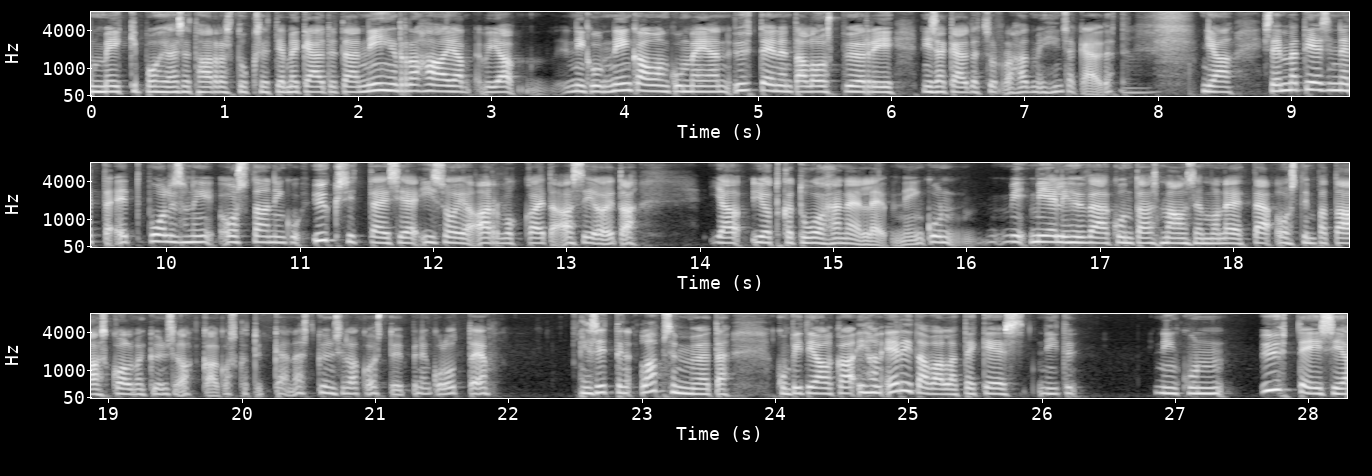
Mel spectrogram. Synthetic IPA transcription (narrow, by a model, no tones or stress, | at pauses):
mmeikːipohjɑiset̪hɑrːɑst̪ukset̪jɑmekæyt̪et̪æːnniːhinrɑɦɑːjɑjɑniːŋkunniːŋkɑuwɑŋkummeijænyht̪einent̪ɑlouspyøriːniːnsækæyt̪æt̪surrʔɑ̰hɑt̪mihinsækæ̰yt̪æt̪jɑsemmæt̪iesinet̪ːæ̰ʔet̪puolisoniost̪ɑːniːŋkuʔyksit̪ːæisiæʔisojɑ̰ʔɑrʋokːɑit̪ɑ̰ʔɑsioit̪ɑ | jɑjot̪kɑt̪uohænelːḛnḭːŋkunmimielihyʋæːkunt̪ɑːsmæonsemːoneet̪ːæʔost̪impɑt̪ɑːskolmekynsilɑ̰kːɑ̰ːkoskɑ̥t̪ykːæːnæist̪̚kynsilɑkoist̪t̪yːpːineŋkulut̪ːɑjɑ | jɑsit̪ːenlɑpsemːyøt̪ækumpit̪iɑlkɑːʔihɑnʔeɾit̪ɑʋɑlːɑt̪ekeːsniːt̪æ | niːŋkun | yht̪eisiæ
